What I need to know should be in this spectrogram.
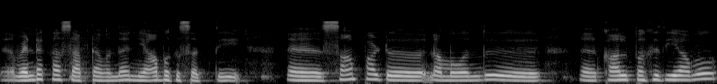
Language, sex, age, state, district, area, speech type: Tamil, female, 45-60, Tamil Nadu, Viluppuram, rural, spontaneous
